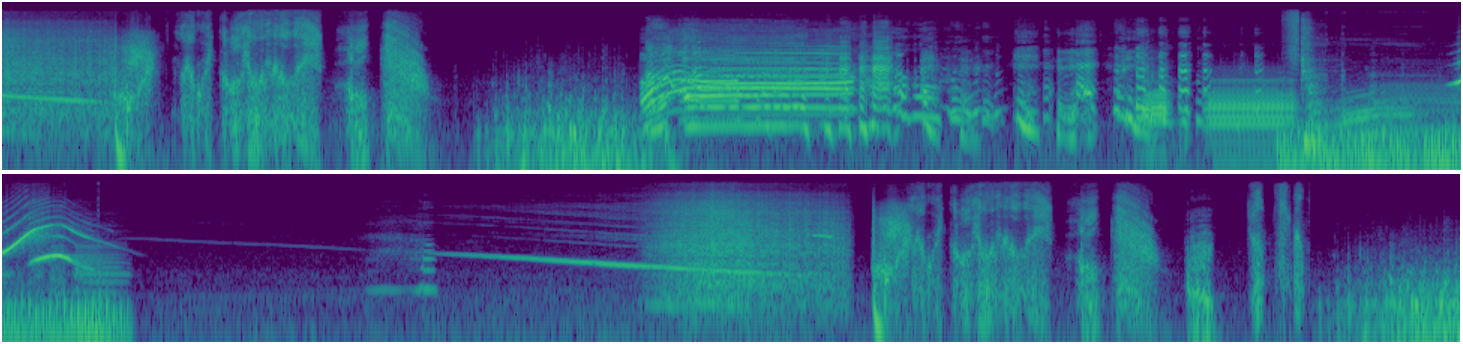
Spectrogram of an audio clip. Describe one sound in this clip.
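A small vacuum cleaner whirs and sucks in short bursts.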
